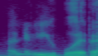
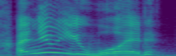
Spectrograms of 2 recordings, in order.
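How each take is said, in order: First: Low, soft, confiding repeat; much softer and lower, tucked under the cheer; quiet aside. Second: Louder, lively "I told you so" to supporters; energetic, emphatic praise; proud cheer. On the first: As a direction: drop down to a private murmur of belief. Same words repeated as soft aside. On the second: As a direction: cheer them on with full belief. Cheering on chat, first take. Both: Real, not acted.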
